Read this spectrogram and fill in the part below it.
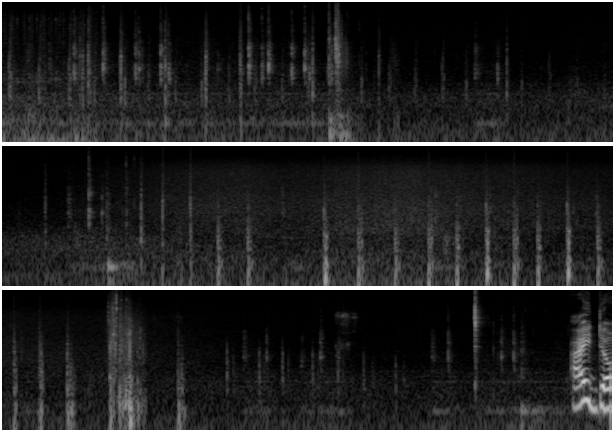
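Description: Footsteps tap quickly on wooden floors.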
